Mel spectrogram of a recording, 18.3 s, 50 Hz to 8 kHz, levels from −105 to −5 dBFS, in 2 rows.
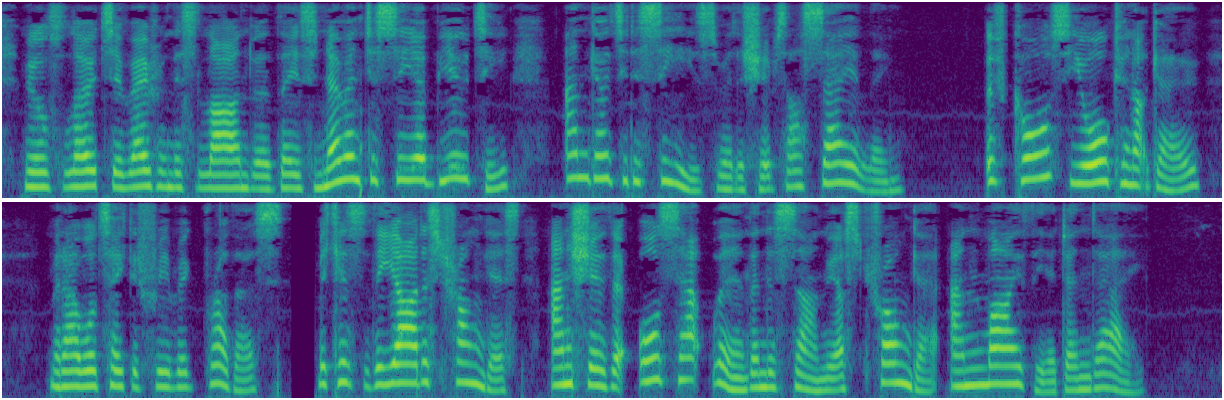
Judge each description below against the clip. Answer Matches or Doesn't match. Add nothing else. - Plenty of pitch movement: Matches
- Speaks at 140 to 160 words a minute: Doesn't match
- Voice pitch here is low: Doesn't match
